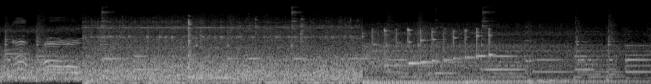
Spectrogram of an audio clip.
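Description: Cartoon soundtrack: a rushing noise for the first half, then a low vehicle-like rumble under background music with a rising run of notes.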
